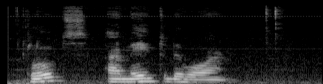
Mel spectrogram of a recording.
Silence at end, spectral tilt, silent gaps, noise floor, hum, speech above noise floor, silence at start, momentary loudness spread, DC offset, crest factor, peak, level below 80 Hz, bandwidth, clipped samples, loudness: 0.45 s; -7 dB/octave; none; -40 dBFS; none; 20 dB; 0.1 s; 18 LU; under 0.1%; 16 dB; -4 dBFS; -50 dBFS; 16.5 kHz; under 0.1%; -20 LUFS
